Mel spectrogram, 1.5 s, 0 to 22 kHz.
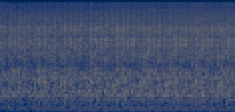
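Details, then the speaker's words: Ford F350 6.0L diesel, towed in as a crank no start, after repair with weak batteries and a long crank: steady, even diesel idle with smooth low drone and light injector clatter, no misses or knocks; fixed and healthy. "Sounds really good. It came here on a tow truck. Now it's gonna drive out of the shop."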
